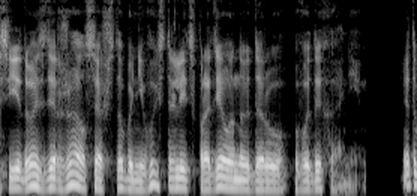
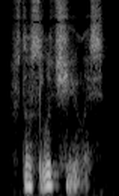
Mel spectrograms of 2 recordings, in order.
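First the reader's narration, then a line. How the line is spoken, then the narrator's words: Quiet question. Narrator (Russian): тихо спросила она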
